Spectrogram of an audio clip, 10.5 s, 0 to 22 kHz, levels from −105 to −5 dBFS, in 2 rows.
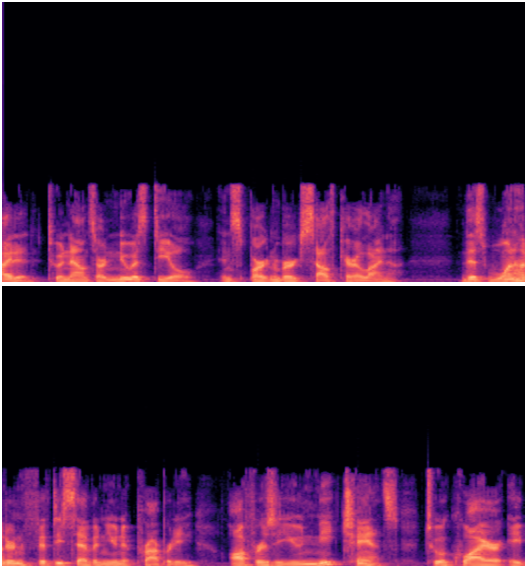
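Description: A speech clip with concealed Bluetooth headset packet loss at 2.25–2.27 s, just after "our newest deal in", at 4.57–4.60 s, and briefly at 9.99 s. The first two gaps are filled by repeating the last stretch of waveform, so a short buzzy tone holds at full level with a slight warble as real speech resumes, rather than the silence or click of a plain dropout; the single lost frame at 9.99 s is nearly hidden. The band-limited, wideband headset sound of the mSBC codec is audible throughout.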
